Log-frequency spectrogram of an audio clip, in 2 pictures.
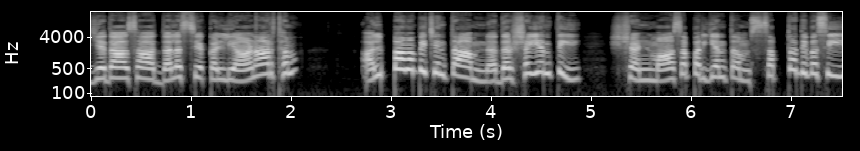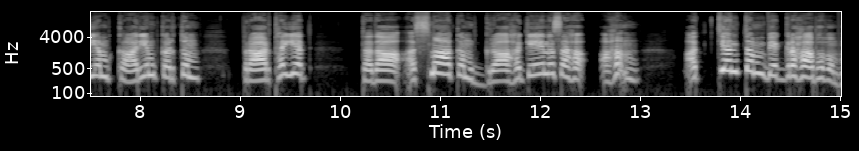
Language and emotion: Sanskrit, angry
